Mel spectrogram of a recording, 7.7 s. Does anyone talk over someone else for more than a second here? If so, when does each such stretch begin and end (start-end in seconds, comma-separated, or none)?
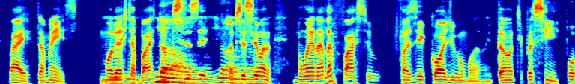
1.4-3.7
